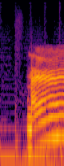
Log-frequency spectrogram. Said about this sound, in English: Oh, this cow has wandered into my living room again.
